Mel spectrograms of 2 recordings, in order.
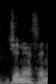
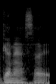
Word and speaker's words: Ganessa: I think it's Ganessa, not Ganessa. It's spelled with a G.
